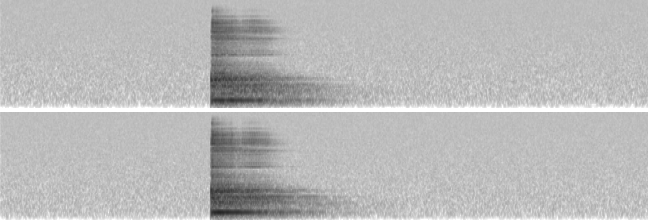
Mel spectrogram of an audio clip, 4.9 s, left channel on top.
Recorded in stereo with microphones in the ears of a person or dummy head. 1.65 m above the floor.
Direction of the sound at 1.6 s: 25° right (ahead or behind).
